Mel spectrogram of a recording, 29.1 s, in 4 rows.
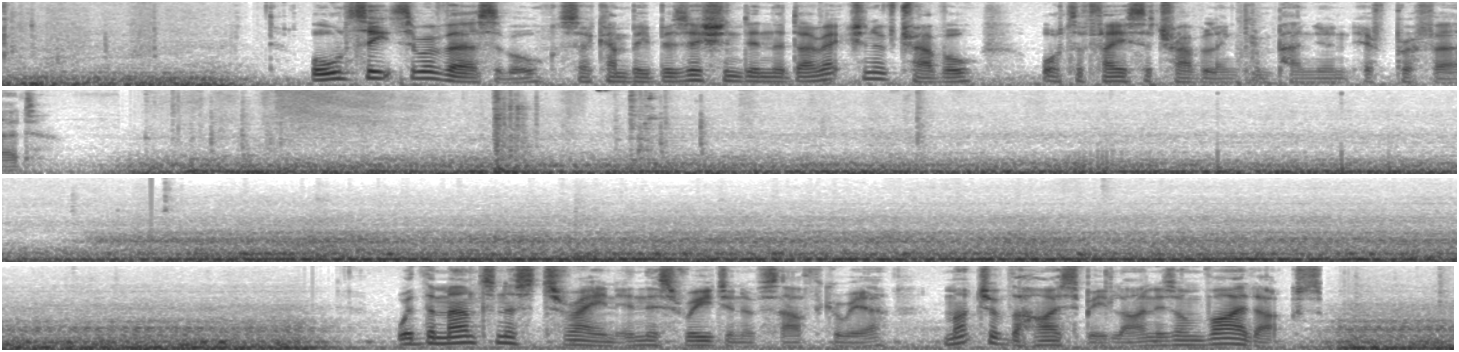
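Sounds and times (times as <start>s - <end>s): train cabin rumble: 7.8s - 29.0s.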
